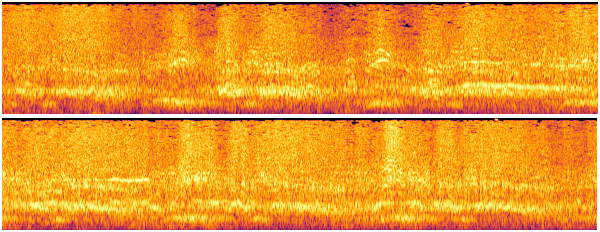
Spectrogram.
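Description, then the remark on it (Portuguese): A large crowd of Fluminense football fans chants in unison, celebrating the club winning the Brazilian championship title, a loud, sustained roar of massed voices rising and falling in rhythmic waves of celebration, filling the whole stretch without pause. “O Fluminense conquista o título brasileiro mais uma vez. Fluminense, campeão brasileiro. A festa tricolor.”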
